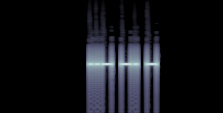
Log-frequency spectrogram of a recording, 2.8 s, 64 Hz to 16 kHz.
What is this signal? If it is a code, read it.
Morse code, heard as a keyed tone, about 30 wpm, 700 Hz. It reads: UNT
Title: All Cut Numbers - 3-Digit 30wpm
